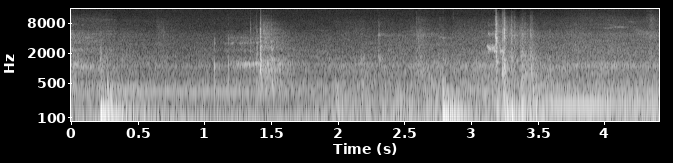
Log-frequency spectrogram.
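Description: A steady mechanical hum, like a fan or air handler, with two dull knocks and a couple of sharp clicks as a handheld camera is moved about.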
